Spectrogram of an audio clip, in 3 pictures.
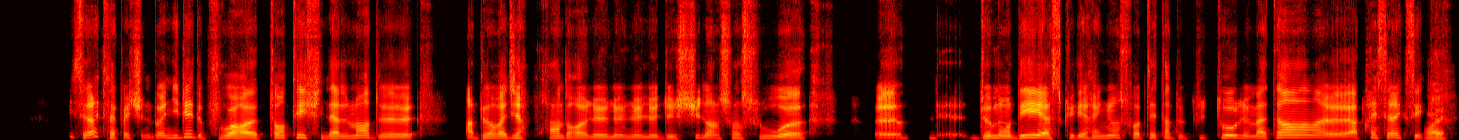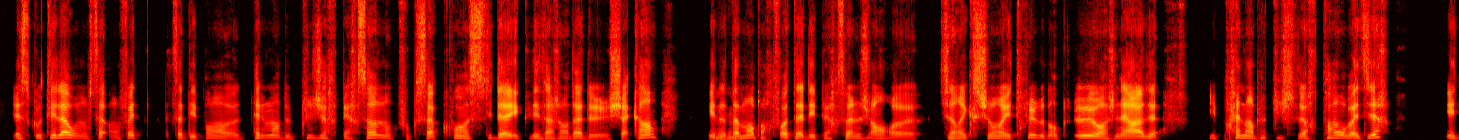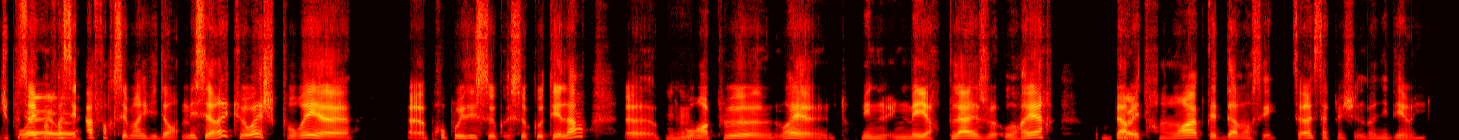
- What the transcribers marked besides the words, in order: stressed: "moi"; "peut-être" said as "peuche"
- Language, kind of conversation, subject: French, advice, Comment gérer des journées remplies de réunions qui empêchent tout travail concentré ?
